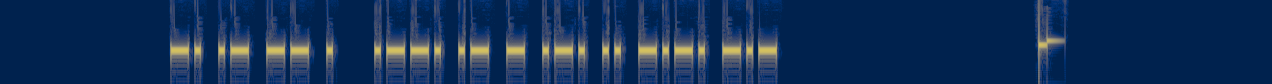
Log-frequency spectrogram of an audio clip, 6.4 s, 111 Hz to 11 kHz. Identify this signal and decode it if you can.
Morse code, heard as a keyed tone, about 40 wpm, 700 Hz. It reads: NAME PATRICK
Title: K1USN SST QSO Practice 40wpm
